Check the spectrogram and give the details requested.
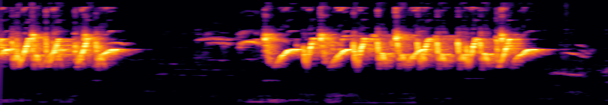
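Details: Bar-winged prinias in a fierce fight. A rapid burst of high, swooping chirps is followed by a brief silence, then a longer, denser run of quick chirped notes. Faint low rumble underneath.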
